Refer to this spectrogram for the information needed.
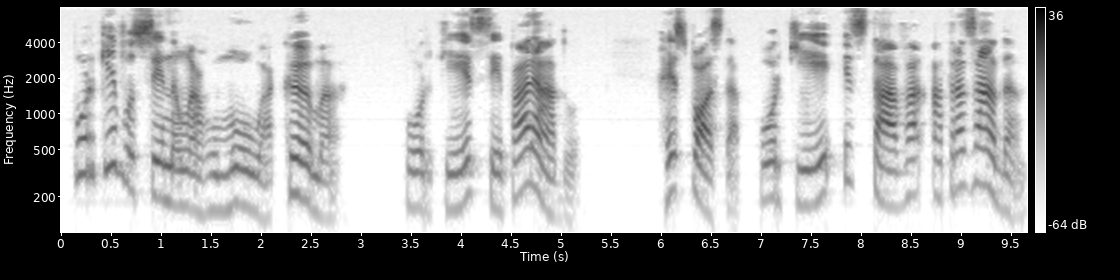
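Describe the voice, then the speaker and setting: A woman teacher with a Brazilian Portuguese accent who reads out workbook questions and explains each answer step by step. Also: fairly low pitch. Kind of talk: reading out and correcting a workbook exercise.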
